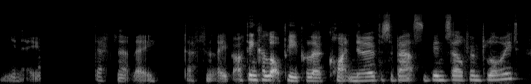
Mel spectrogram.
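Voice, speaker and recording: Gravelly, flat-voiced middle-aged woman. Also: mid-range voice, quick pace. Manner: soft, trailing off, fillers like "you know". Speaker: guest, wedding business owner. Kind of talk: casual video-call chat. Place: room at home, indoors. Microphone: laptop webcam on a video call.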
